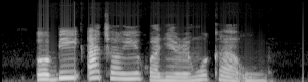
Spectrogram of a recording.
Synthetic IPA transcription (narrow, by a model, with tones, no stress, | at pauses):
o˦bi˦a˦t͡ʃɔ˦ɣɪ˦kʷa˨ɲe˨ɾe˨ŋʷo˦ka˦˨ʔu˨wu˨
